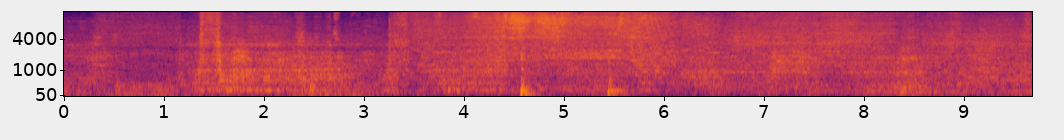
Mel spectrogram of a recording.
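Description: Car wash brushes swish and thump on a car's body.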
